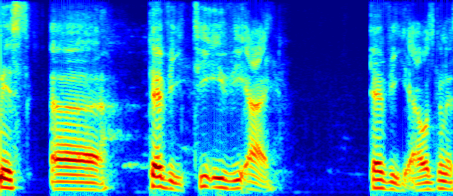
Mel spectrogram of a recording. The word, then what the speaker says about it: Tevi: else we have yeah his name is uh tevy t-e-v-i tevy I was gonna say tavai but good he pronouncing himself so tevi yeah it would be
